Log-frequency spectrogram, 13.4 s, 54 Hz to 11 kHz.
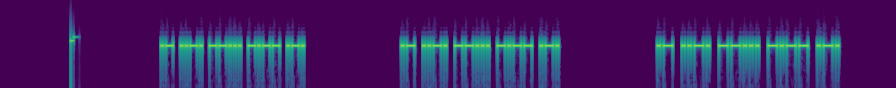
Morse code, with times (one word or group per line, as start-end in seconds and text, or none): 2.4-4.6 AF7YR
6.0-8.4 AF7YR
9.9-12.6 AF7YR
